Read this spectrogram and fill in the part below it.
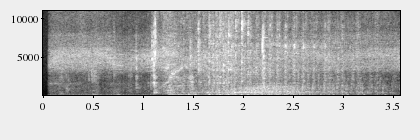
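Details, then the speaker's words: Yard Force EX675 163cc push mower, a little gas poured into the carb: after the pull it catches, runs about two seconds then dies, running on prime only; carb needs cleaning or replacement. "so the fact it does that means it needs a carb cleaning and or a new carb depending on model you can always clean every car but sometimes it's cheaper and easier to go with new new carb"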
